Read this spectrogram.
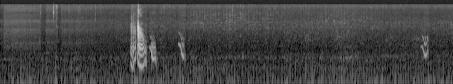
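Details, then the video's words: Jangli teetar, a wild partridge of South Asia's rural open country: one loud harsh burst with a quick follow-up note, a softer note a second later, then a faint note near the end, over steady low rumbling background noise. "jangli teetar ky voice,teetar voice, dakhni teeetar sound"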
